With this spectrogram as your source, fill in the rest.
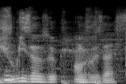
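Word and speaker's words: Jouy-en-Josas: Une marche, course, fête solidaire, enfin un peu de tout, est organisée au domaine de la Cour Roland à Joux. En Josas, je sais pas si je le dis bien, c'est dans le 78. – Je crois que c'est Jouy en Josas.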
